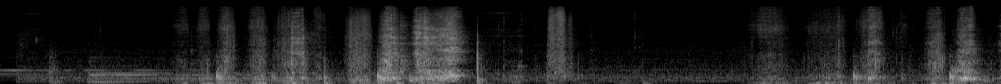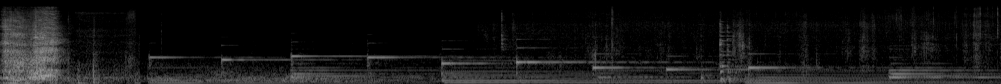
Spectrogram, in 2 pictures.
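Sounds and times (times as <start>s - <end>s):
bread knife sawing through loaf: 1.7s - 4.9s, 5.5s - 5.8s, 7.5s - 10.9s.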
